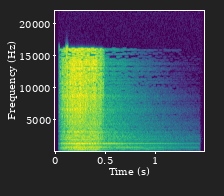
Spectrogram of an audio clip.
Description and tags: stinger robot
robot sound,
sound recorded and processed with vst
automation, machine, interface, bionic, robot, computer, space, android, droid, cyborg, robotic, game, robotics, intelligent, alien, mechanical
